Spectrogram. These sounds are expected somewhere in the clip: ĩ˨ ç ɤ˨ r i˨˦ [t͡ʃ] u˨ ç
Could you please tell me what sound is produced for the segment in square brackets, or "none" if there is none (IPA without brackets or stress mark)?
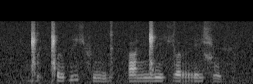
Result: ɕ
